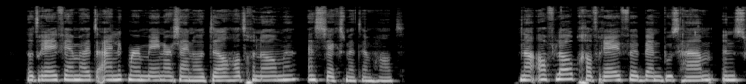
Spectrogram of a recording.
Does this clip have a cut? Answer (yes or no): no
